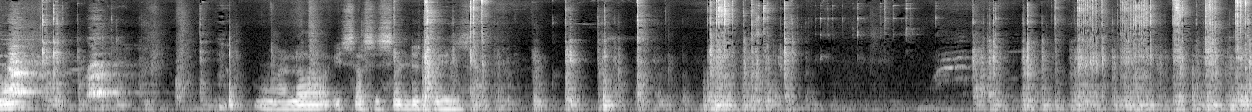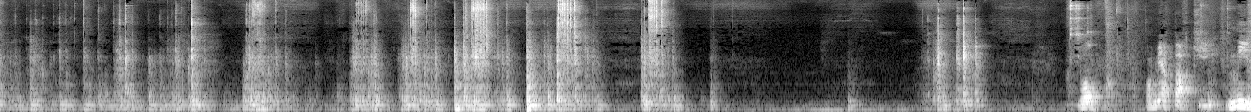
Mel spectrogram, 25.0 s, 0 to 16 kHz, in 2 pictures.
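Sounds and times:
socket ratchet clicking: 18.1 - 18.4.

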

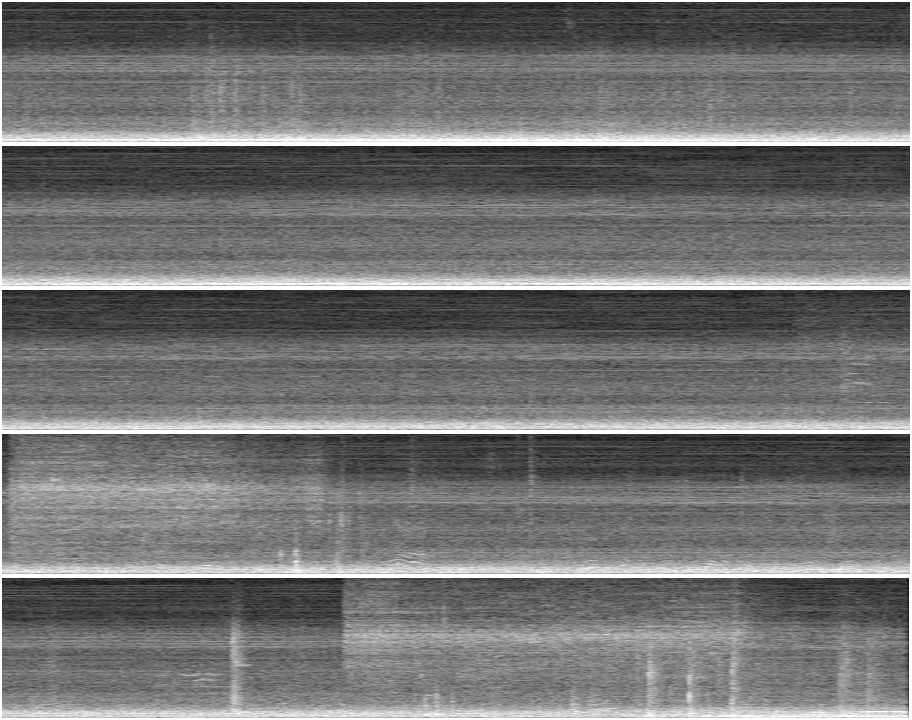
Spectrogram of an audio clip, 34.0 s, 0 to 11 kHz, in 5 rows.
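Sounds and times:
bus engine hum and road rumble: 0.0 - 34.0
compressed air hiss: 20.5 - 23.0, 29.8 - 32.6.

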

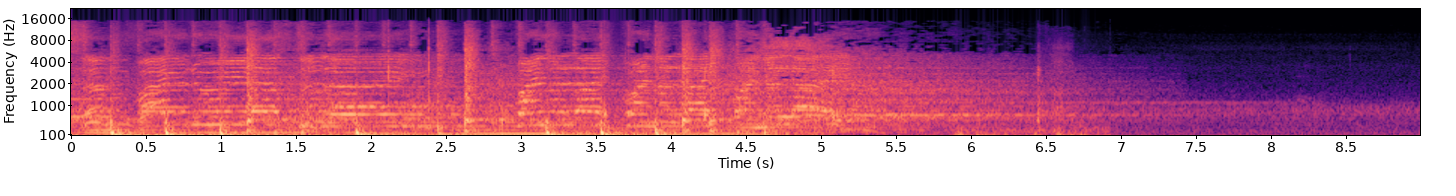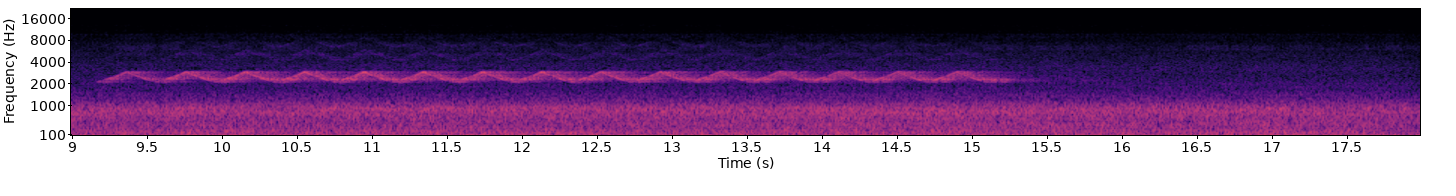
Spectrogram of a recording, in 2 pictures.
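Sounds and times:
low rumble: 0.1 - 9.2
electronic alarm warbling: 9.3 - 15.3.

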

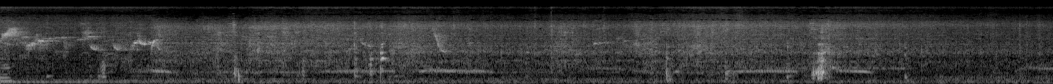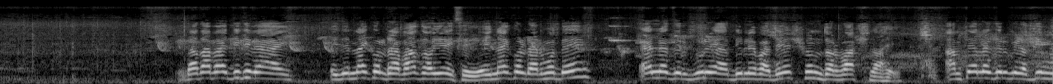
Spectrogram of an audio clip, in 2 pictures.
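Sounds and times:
faint cooking hiss: 0.0 - 21.0
metal spatula scraping in wok: 5.5 - 8.6.

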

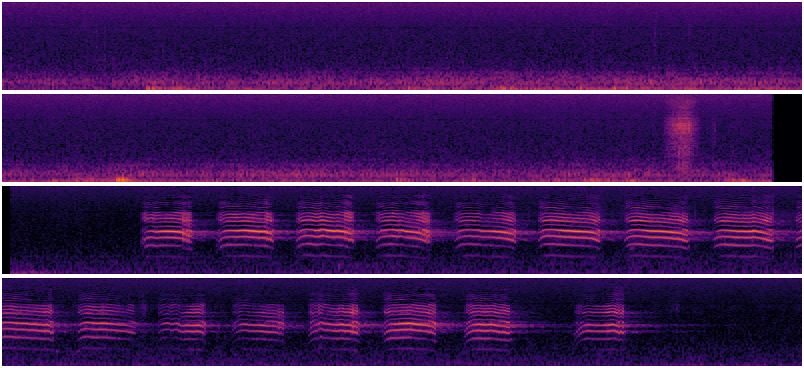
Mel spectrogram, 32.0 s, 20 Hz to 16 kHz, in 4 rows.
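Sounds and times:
predator call distress cries: 17.4 - 30.4.

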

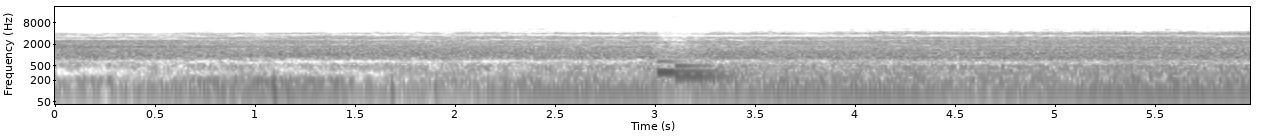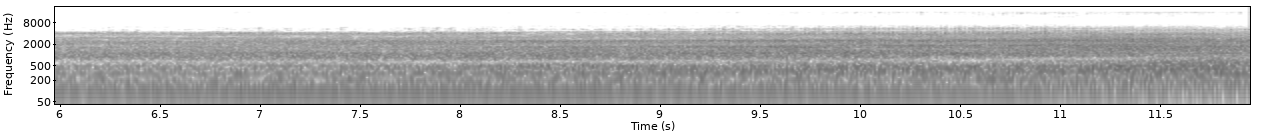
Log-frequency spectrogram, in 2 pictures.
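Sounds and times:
tractor diesel engine under load: 3.6 - 11.9.

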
